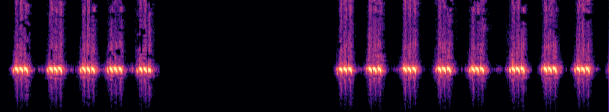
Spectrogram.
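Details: Cricket giving a run of five quick, high, clean chirps, falling silent for about a second and a half, then resuming with nine more at the same brisk pace.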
